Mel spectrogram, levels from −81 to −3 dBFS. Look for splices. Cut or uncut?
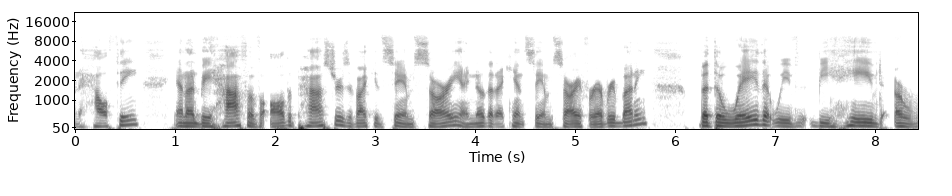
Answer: cut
